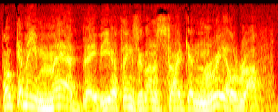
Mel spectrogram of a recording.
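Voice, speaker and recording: An actor playing a menacing, desperate gangster ex-husband who bullies in tough, threatening slang in an old-time radio drama. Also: male voice, a little high, very animated, fast. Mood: menacing, sly. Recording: muffled, noisy old radio recording with hum.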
